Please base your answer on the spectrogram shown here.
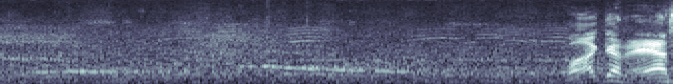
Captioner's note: crowd chattering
